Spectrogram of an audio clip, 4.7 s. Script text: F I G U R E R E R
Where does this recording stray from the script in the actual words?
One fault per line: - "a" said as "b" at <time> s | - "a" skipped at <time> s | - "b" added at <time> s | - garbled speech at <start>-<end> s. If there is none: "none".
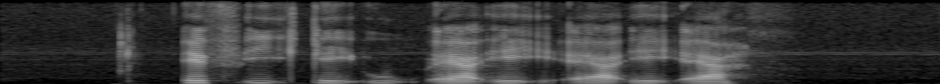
none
